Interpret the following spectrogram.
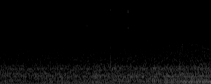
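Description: Faint scratching of a thin metal tool on a small brass switch contact, with a few light ticks about midway, as the blackened contact face that keeps the light from switching on is scraped clean.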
